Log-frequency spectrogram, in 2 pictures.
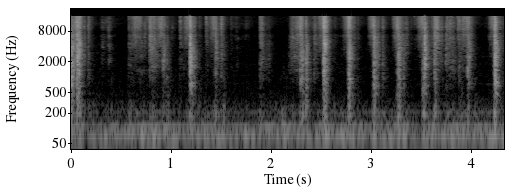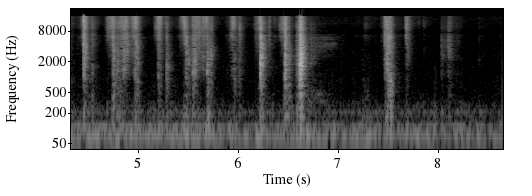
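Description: A tarot deck being shuffled by hand: a quick run of light card flicks and slaps that stops about seven seconds in, then one more single card sound near the end as a card is pulled from the deck.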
